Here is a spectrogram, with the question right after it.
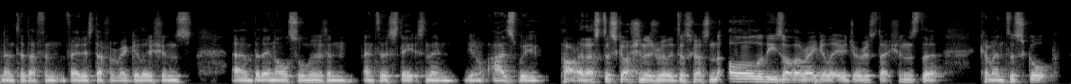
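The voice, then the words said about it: Glaswegian Scottish accent. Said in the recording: “I'm from Glasgow, so that's the accent.”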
